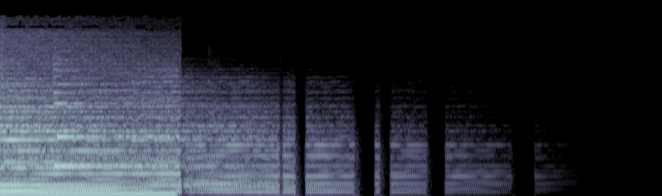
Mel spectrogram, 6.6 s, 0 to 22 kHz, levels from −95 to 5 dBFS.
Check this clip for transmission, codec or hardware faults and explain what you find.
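Two kinds of transmission fault appear, both jitter-buffer underruns. No audio is lost, but gaps are inserted and playback falls progressively later.

Short stall from a late packet, 2.79 to 2.85 s: a packet missed its playout deadline and the buffer emptied. The receiver extended the last sound by about 37 ms before resuming from the same point. It is heard as a brief held sound with a faint buzzy edge, adding 37 ms of delay.

Call audio freeze, five times: 2.95 to 3.08 s, 3.54 to 3.78 s, 3.80 to 3.93 s, 4.27 to 4.48 s and 5.12 to 5.38 s. Each fills between 109 and 236 ms. The last sound is continued as a fading buzz that drops to silence for 40, 140, 60, 150 and 220 ms respectively, and then the audio resumes where it stopped. The likely cause is packets held up in transit, which drains the buffer each time.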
